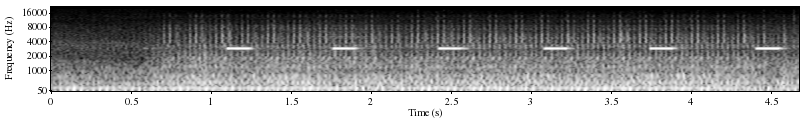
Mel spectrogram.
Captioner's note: beeping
